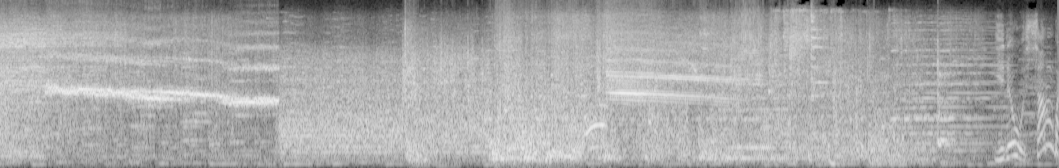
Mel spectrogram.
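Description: Cartoon runaway bus skidding with long squealing tyre whines, overlaid by crashes, bangs and zany sound effects, loud and busy throughout with a falling whistle near the end.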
